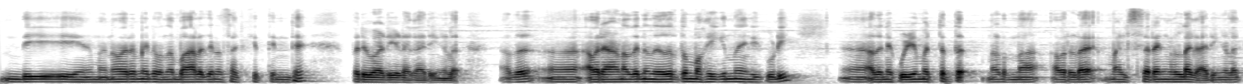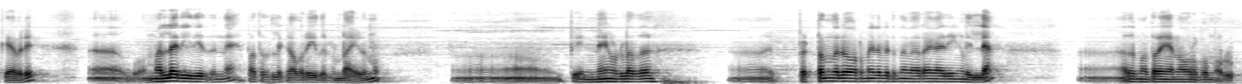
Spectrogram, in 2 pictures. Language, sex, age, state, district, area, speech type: Malayalam, male, 30-45, Kerala, Kottayam, rural, spontaneous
